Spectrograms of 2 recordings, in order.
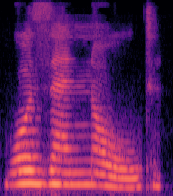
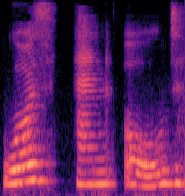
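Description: First: Put-on slow "was an old" run into one word; "was an old" slowly blended, consonants carried over; joined-up words. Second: Put-on very slow "was an old", each word apart; "was an old" slowly, word by word; separated words. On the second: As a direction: spell out "was", "an", "old" one by one. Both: Shown as a demonstration. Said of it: "all gets joined up".

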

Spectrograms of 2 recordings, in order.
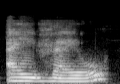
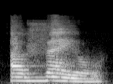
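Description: First: A veil with a full AY, AY VEIL; a veil as two stressed words; wrong way. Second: Avail with a schwa start, uh-VAIL; right way. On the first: Teacher shows how not to say a veil. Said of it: "the next word is not a veil". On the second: Teacher models avail with a schwa. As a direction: avail begun with a weak uh. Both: Shown as a demonstration.

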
